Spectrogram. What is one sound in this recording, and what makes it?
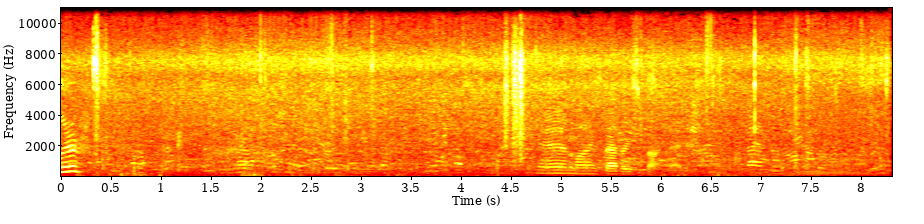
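Several adults chat nearby outdoors, heard amid a low murmur of voices.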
